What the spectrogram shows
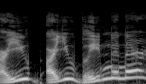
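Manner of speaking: mock very high, swooping yell, rising. Retelling a moment of calling out to her through the door: retelling a yell. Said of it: "I yelled at her".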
